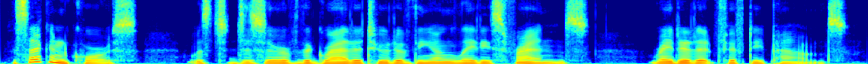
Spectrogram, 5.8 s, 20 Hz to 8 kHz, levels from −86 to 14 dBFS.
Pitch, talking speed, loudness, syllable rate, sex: 170 Hz, 175 wpm, -17 LUFS, 5.5 syllables/s, female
